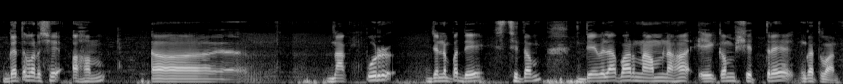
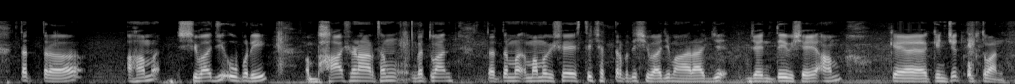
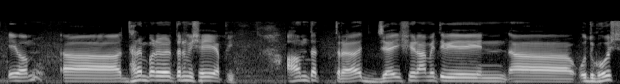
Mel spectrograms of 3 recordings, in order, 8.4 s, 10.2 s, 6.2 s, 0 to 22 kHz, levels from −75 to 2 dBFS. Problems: none marked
